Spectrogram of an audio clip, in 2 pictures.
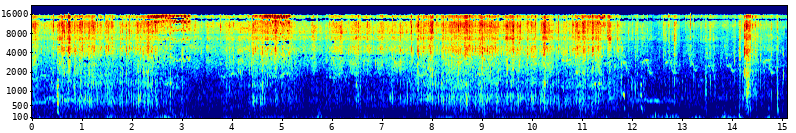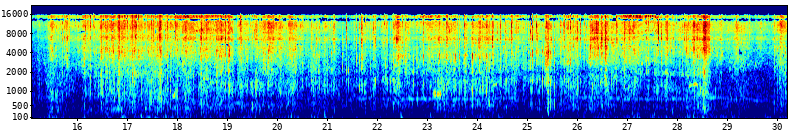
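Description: Plastic snack packet crinkling and rustling while gray langurs crowd in and are hand-fed from it, with scattered small clicks and scuffles throughout.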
